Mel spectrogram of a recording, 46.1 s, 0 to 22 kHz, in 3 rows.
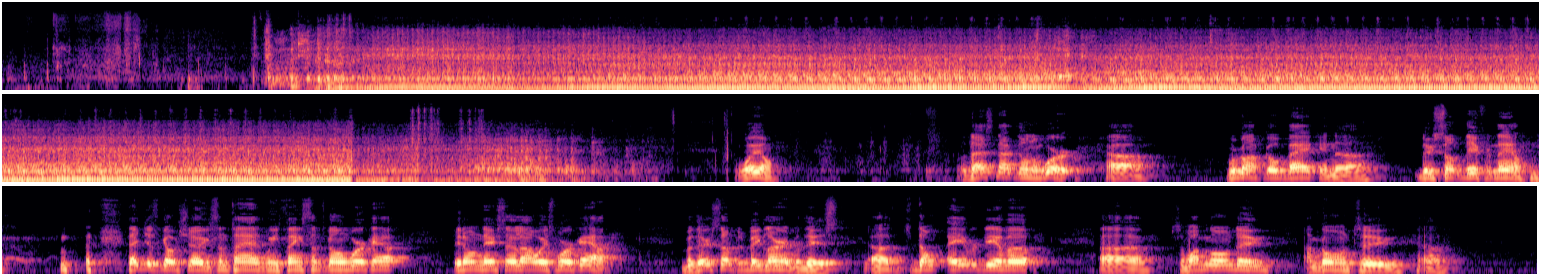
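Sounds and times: tractor engine running: 2.6s - 21.8s.

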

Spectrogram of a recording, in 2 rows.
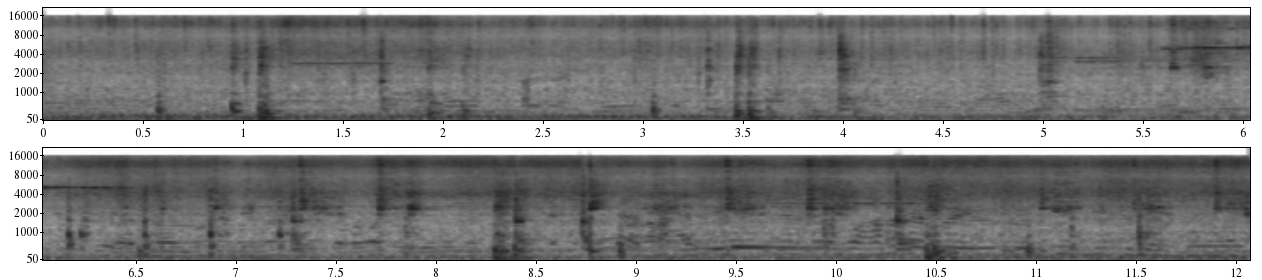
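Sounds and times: frying sizzle: 0.0s - 12.0s
metal spatula scraping a wok: 5.0s - 12.0s.

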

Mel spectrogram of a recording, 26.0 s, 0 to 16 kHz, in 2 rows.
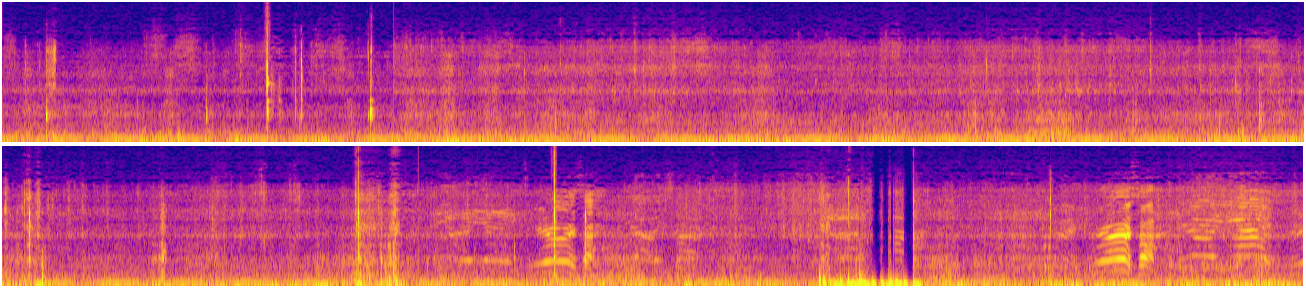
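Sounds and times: boat engine droning: 0.0s - 26.0s.

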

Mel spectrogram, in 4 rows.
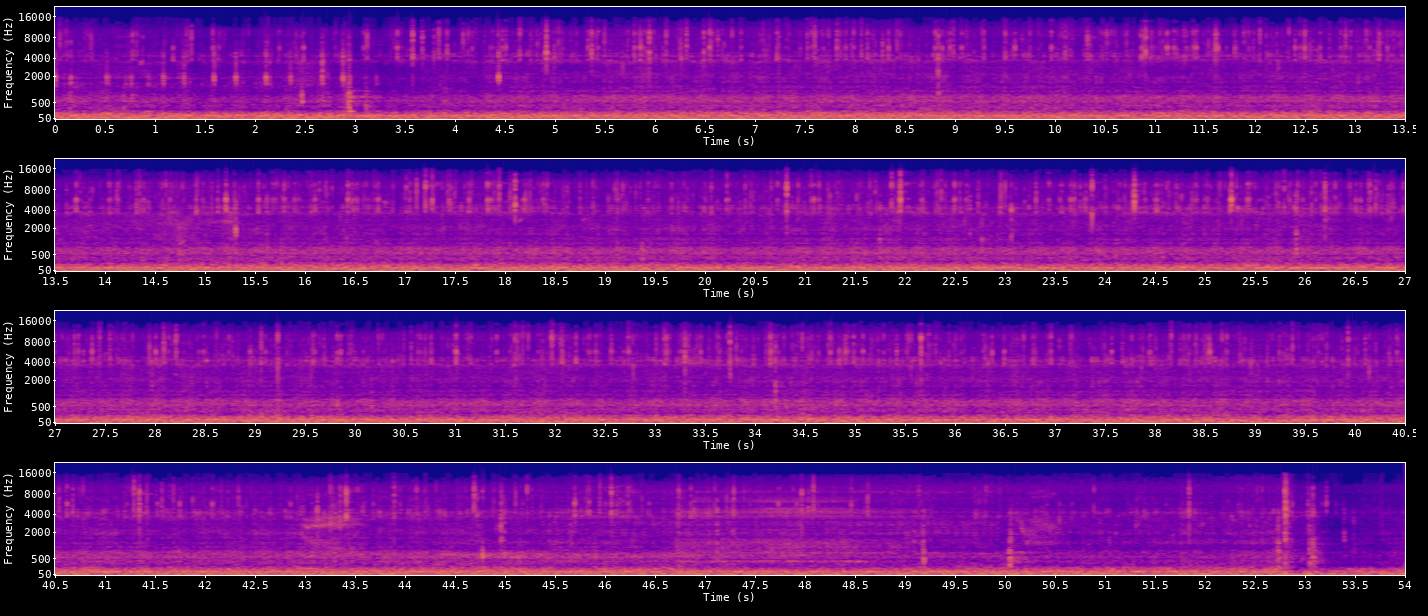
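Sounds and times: wind buffeting microphone: 0.0s - 54.0s
tyres hissing on wet asphalt: 38.8s - 52.8s.

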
